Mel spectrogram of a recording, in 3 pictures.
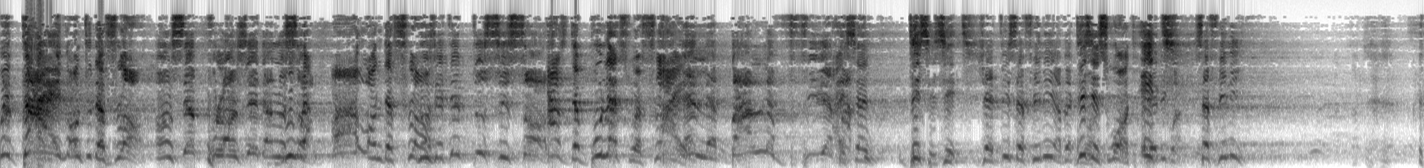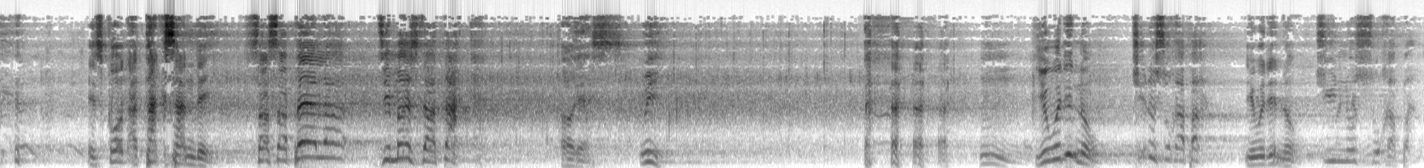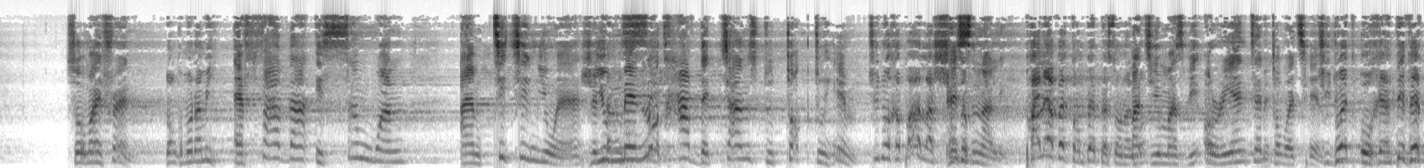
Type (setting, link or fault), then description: setting, live audience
